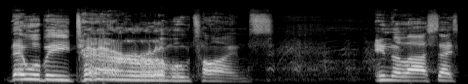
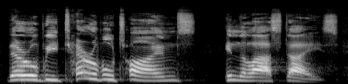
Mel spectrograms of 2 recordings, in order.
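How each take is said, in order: First: It is read in a dramatic, old-preacher voice. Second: It is read in an ordinary, plain voice.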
